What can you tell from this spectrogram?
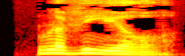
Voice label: "Reveal", English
